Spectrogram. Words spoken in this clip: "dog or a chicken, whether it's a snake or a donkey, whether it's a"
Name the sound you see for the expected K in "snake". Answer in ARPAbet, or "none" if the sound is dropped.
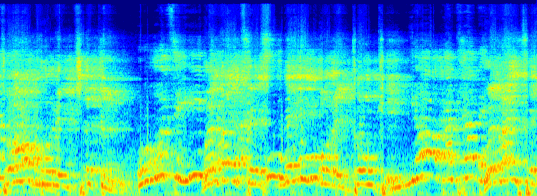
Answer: none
